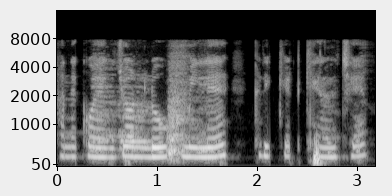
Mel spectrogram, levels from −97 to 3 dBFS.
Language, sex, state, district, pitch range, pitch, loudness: Bengali, female, Assam, Hailakandi, 220-240 Hz, 230 Hz, -15 LUFS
